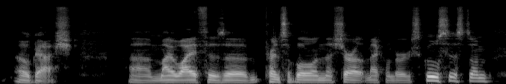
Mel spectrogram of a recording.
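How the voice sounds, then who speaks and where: Pitch varies in an ordinary way as the speech moves at a moderate pace. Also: man. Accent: American. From Western North Carolina (Hendersonville). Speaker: pastor. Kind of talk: podcast interview.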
